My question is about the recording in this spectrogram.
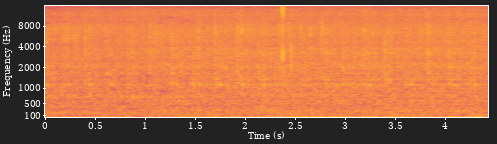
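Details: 2018 Chevy Silverado 5.3, runs rough with cylinder 2 misfire: loose, uneven clacking about two per second at idle, heard underneath rather than up top; owner wonders about a cracked flex plate, unconfirmed.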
